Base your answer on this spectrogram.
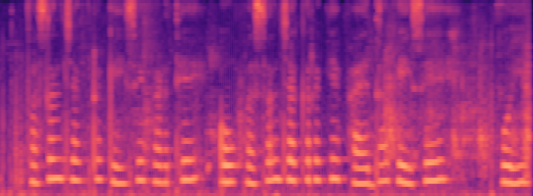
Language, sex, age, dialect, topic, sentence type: Chhattisgarhi, female, 60-100, Western/Budati/Khatahi, agriculture, question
